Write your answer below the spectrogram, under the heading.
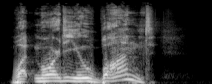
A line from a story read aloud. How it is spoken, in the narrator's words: yells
